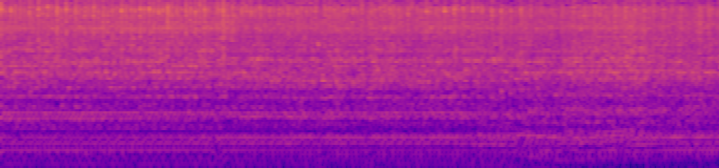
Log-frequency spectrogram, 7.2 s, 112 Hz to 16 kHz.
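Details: 1928 Farmall Regular tractor idling after carburetor tweaks, just started with timing advanced about halfway: steady, even low chug with slight pitch shift as the idle is set; smooth, healthy normal idle.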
